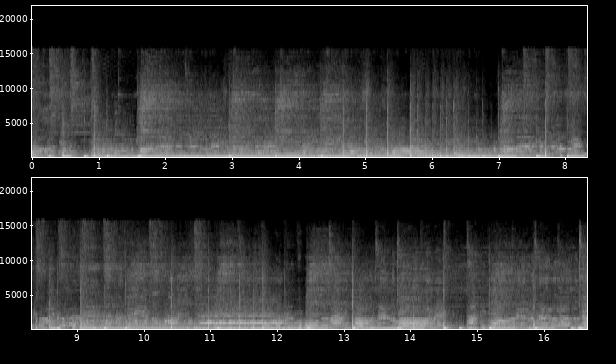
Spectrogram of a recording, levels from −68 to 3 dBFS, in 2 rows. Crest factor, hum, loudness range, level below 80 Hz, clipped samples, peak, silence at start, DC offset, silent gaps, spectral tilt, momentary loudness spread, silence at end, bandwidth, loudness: 16 dB; none; 1 LU; -22 dBFS; under 0.1%; -2 dBFS; 0 s; under 0.1%; none; -5.5 dB/octave; 4 LU; 0 s; 16 kHz; -20 LUFS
